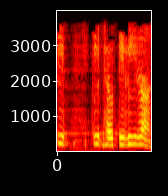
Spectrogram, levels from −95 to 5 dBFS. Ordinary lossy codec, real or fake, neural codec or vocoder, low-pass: MP3, 24 kbps; fake; codec, 24 kHz, 1 kbps, SNAC; 3.6 kHz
